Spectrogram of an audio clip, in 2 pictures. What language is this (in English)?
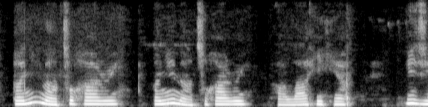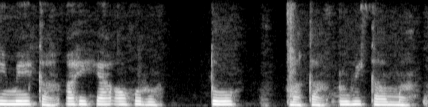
Igbo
